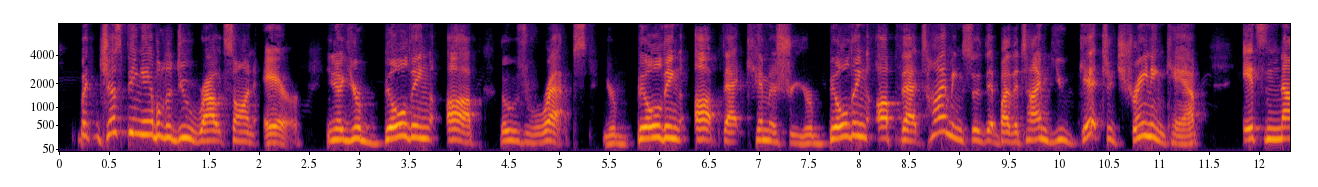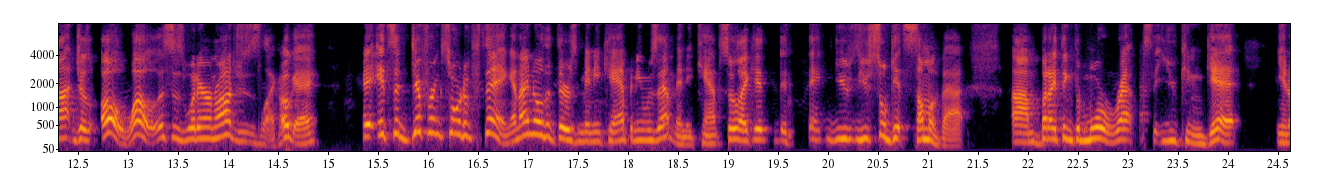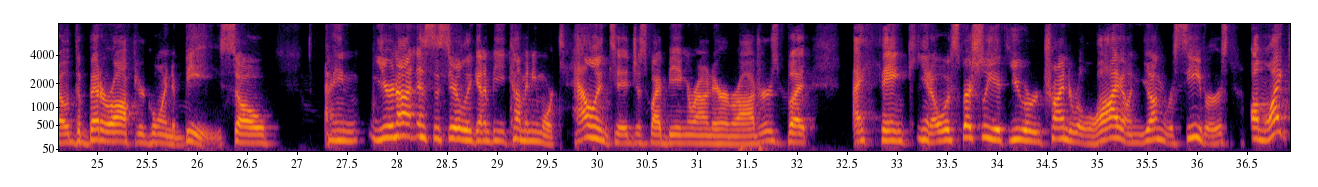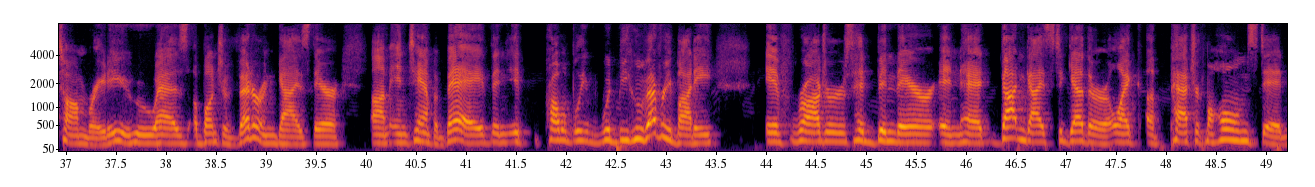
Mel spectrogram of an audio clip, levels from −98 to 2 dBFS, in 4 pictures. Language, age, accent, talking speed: English, 30-49, American, 205 wpm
